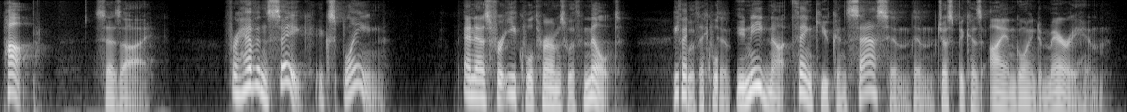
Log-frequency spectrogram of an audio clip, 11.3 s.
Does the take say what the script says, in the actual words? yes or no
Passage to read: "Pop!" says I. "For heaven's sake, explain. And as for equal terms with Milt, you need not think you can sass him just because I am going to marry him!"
no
